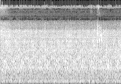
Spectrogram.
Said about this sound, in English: it idles smoothly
